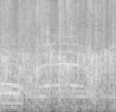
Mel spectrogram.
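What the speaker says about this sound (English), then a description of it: "A round of applause for John Hodgman." An audience bursts into loud, close applause for comedian John Hodgman, a brief dense patter of clapping from a crowd.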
